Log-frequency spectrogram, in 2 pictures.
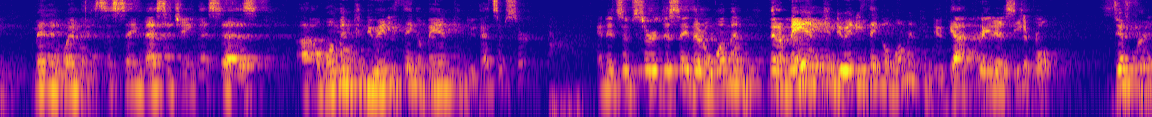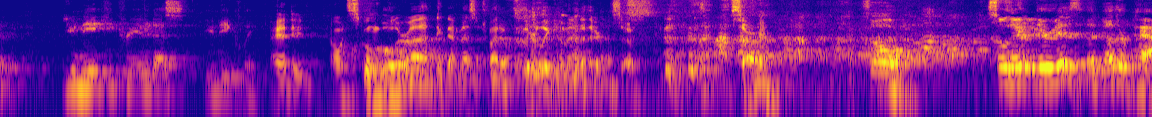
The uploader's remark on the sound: Recorded live at the 2022 Student Mobilization Conference (SMC) in Dallas, Texas.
